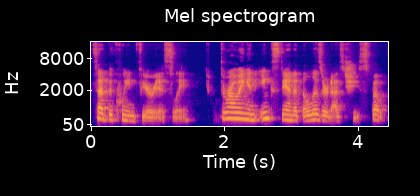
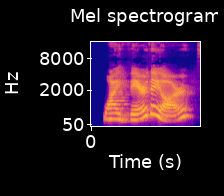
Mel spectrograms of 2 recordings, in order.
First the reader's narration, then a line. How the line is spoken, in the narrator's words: said the king triumphantly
